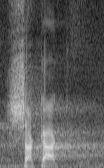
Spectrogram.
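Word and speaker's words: שָׁכַח: Vamos a comenzar con una palabra traducida en el hebreo que se dice o se pronuncia de la siguiente manera: shakak.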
